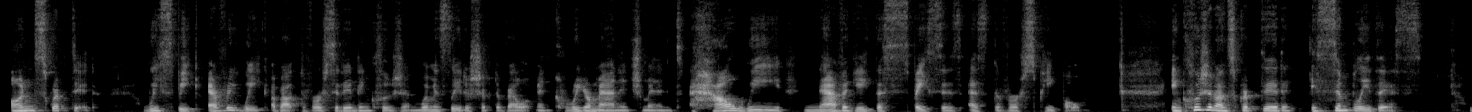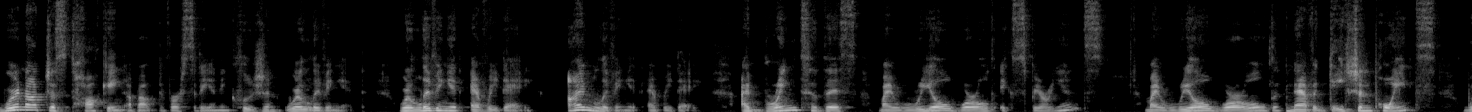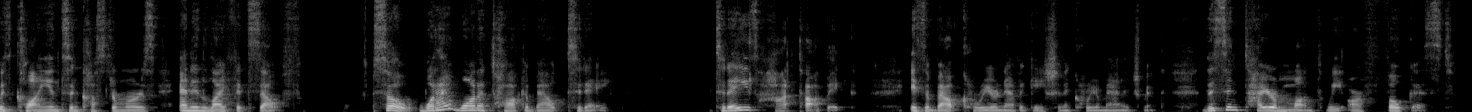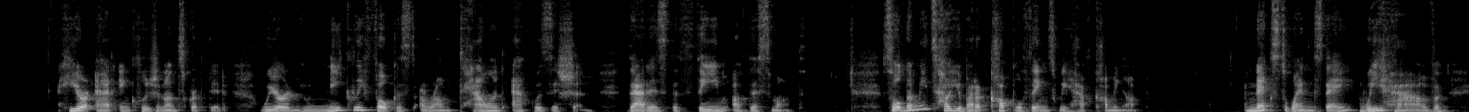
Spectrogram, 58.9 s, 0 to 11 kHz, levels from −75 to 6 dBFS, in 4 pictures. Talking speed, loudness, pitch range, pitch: 130 wpm, -26 LUFS, 120-175 Hz, 135 Hz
